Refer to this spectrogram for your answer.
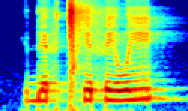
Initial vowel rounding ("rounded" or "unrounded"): unrounded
